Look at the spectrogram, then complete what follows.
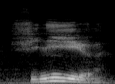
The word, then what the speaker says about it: finir: vous savez qu'en général, les consonnes finales ne se prononcent pas. Mais il y en a certaines qui se prononcent, et le "R" fait partie de ces consonnes qui se prononcent. Alors par exemple, dans les verbes comme : finir . Ou tout simplement, le mot : bonjour . - Bonjour. - Voilà. Alors, là en fait, on l'entend très légèrement puisque après, il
